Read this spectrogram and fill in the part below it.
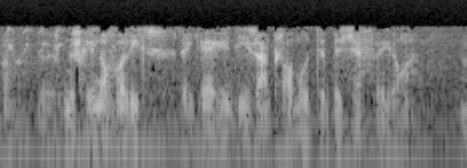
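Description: Fond gruff old uncle, low gravelly voice, halting, radio play on a tinny noisy tape. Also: male voice, sing-song, exaggerated voice. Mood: musing, exasperated. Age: older. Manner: halting, grunting, gently scolding.

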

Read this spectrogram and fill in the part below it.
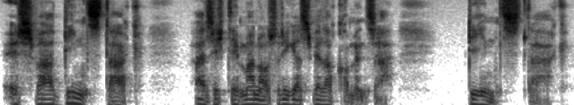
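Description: An actor playing a frightened shopkeeper in his sixties in a German radio crime drama, hesitant, halting and apologetic. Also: sits low, lively intonation, creaky, husky, exaggerated voice. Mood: nervous, evasive. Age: 60s. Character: frightened 62-year-old immigrant male shopkeeper, evasive.

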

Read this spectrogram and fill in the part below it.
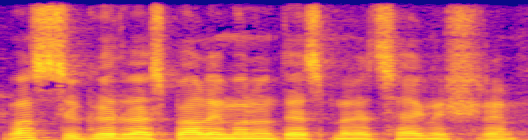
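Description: A man plays a young farmhand in a Bavarian dialect radio play. The voice is deep, and the delivery is plain-spoken, that of a blunt lad with his pride. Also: fairly quick, a little hiss or hum, natural voice. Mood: subdued, respectful. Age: young adult.

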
